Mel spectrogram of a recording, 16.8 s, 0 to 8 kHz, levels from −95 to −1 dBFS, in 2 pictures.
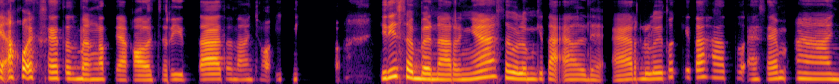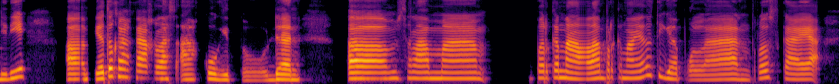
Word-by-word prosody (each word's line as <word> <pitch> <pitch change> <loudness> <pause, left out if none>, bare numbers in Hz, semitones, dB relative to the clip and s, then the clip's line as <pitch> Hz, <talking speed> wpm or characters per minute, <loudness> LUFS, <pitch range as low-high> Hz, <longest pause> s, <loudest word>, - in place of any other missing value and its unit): aku - - +4
excited 215 -1 0
banget 185 0 +1
ya 165 - +3
kalau 165 0 +3
cerita 175 +2 +2
tentang 175 -2 -8
cowok - - -9
ini 185 0 -19
tuh, 165 - -72 0.7
jadi 240 - +7
sebenarnya 185 -1 +5 0.2
sebelum 195 -4 +4
kita 195 -1 -2
LDR 170 0 -3
dulu 195 0 0
itu 255 - -7 0.2
kita 255 +1 +1
satu 235 -2 -6 0.2
SMA 200 -1 -1
jadi, 220 +9 -1 0.4
eee, 190 +1 +1
dia 205 - +4
itu 285 - +4
kakak 250 -6 -1
kelas 200 -1 -3
aku 180 0 -4
gitu 145 -1 -13
dan, 175 -1 +1 0.4
mmm, 210 +1 +4
selama 215 -1 -2 0.5
perkenalan 225 -3 0
perkenalannya 230 +1 -5
itu 325 - -10
3 215 -3 -3
bulan 175 0 -5
terus 230 +5 -7
kayak, 185 -3 -3
195 Hz, 135 wpm, -22 LUFS, 180-215 Hz, 0.7 s, jadi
